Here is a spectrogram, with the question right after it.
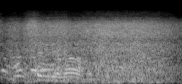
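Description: Floodwater rushes loudly through the streets of Safi, Morocco, a continuous roaring wash of churning water with wind-like noise and no breaks.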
